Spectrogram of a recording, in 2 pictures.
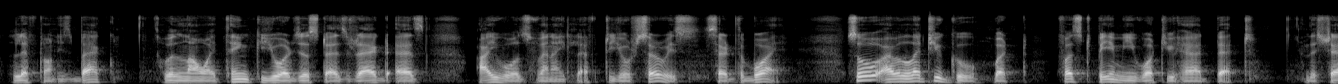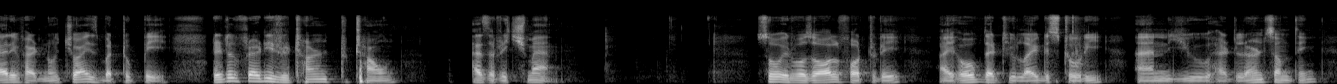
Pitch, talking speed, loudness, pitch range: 90 Hz, 165 wpm, -19 LUFS, 85-105 Hz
